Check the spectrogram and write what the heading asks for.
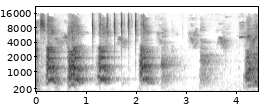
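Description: A dog barking: a run of about five short barks, four close together, then a fainter one near the end.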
